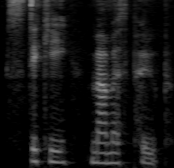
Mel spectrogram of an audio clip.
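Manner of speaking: plain reading voice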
